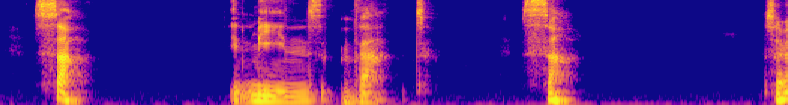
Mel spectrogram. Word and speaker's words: ça: And all it does is tell you to pronounce the C like the letter S. That's why ça is pronounced like an S-A, ça, rather than ka.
